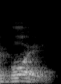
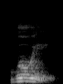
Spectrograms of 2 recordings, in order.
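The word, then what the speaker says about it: buoy: symbol of a of a boy or if you want it in british pronunciation gui so it's represented by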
